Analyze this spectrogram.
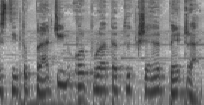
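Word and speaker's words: Petra: वर्तमान जॉर्डन के अमान प्रांत में स्थित प्राचीन और पुरातात्विक शहर पेट्रा, जिसे अरबी उच्चारण में पेत्रा या अलबत्रा कहा जाता है, यह दुनिया के चुनिंदा प्राचीन शहरों में से एक है।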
